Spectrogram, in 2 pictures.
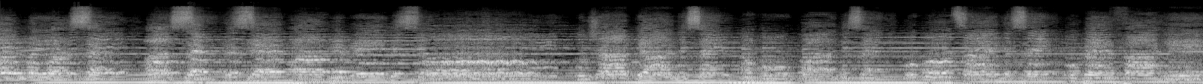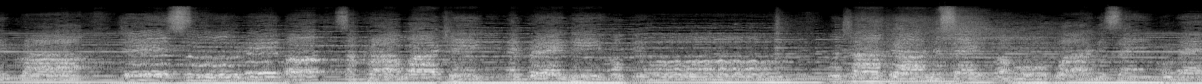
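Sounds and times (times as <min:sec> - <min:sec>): choir singing gospel music: 0:00.0 - 0:24.0
held bass notes: 0:00.0 - 0:24.0.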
